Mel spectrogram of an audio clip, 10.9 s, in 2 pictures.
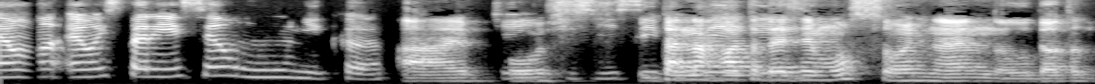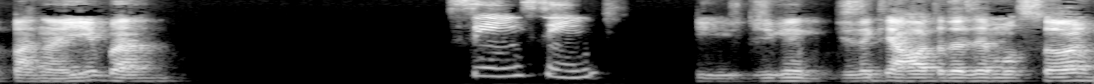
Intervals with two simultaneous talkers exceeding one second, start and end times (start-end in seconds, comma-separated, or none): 2.5-4.1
